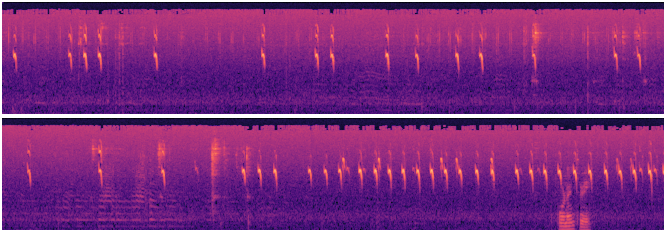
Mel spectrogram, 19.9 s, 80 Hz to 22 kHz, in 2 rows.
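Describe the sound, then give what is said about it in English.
A bird, recorded as bird 493, calls with short, high chirps repeated steadily throughout, speeding into a faster run of notes near the end, over a low buzzing background and one brief louder thump. “This is bird 493 again.”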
